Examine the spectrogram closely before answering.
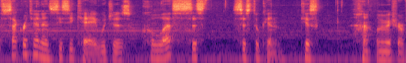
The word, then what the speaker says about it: cholecystokinin: And then we have secretin and CCK, which is cholecystokinin. Let me make sure I'm pronouncing that.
